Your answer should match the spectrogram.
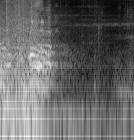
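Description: A voice over music for under a second, cut off abruptly into a quiet stretch with only faint held tones, which begin to swell near the end.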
